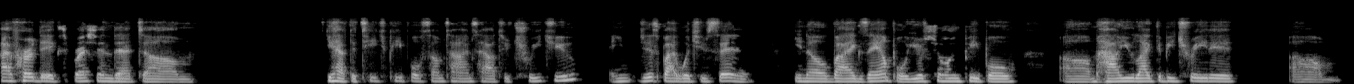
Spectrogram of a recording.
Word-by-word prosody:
I've 160 0 +3
heard 170 -2 +4
the - - +2
expression 150 +1 +1
that, 130 -1 +1
um 120 -2 -2 1.3
"You 165 - +4
have 135 -4 +3
to 130 - -2
teach 145 0 0
people 155 -2 -6
sometimes 140 -1 -1
how 130 -3 -3
to - - -8
treat 155 +1 -3
you," 205 +6 -1 0.3
and, 140 +4 -6
just 165 +3 0
by - - +3
what 135 -1 0
you 140 - -3
said, 150 +2 +3 0.5
you 145 - -4
know, 135 -1 +1
by 135 0 +3
example, 145 +1 +2
you're 140 +2 +2
showing 145 0 0
people, 135 -2 0 0.4
um, 125 0 -4
how 135 +1 +5
you 145 +1 +3
like 145 -1 +3
to - - -1
be 145 -1 -1
treated, 145 -2 +1 0.5
um, 115 - -9
140 Hz, 165 wpm, -23 LUFS, 130-150 Hz, 1.3 s, how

